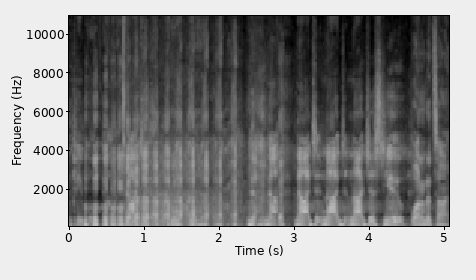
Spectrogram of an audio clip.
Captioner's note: laughter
